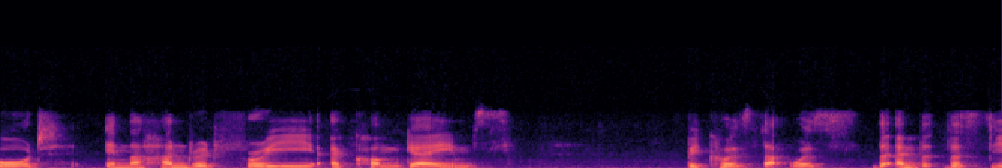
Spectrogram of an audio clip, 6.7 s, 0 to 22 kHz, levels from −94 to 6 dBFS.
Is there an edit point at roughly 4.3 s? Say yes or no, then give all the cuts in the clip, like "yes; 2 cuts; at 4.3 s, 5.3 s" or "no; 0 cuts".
no; 0 cuts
